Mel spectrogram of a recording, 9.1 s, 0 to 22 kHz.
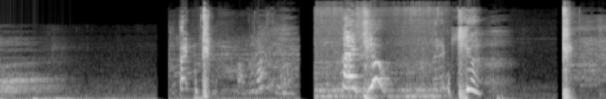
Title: Notable Sneezes of 2018-19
